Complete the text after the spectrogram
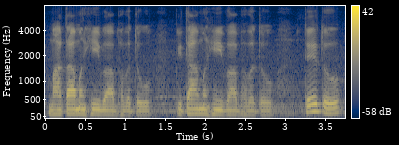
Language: Sanskrit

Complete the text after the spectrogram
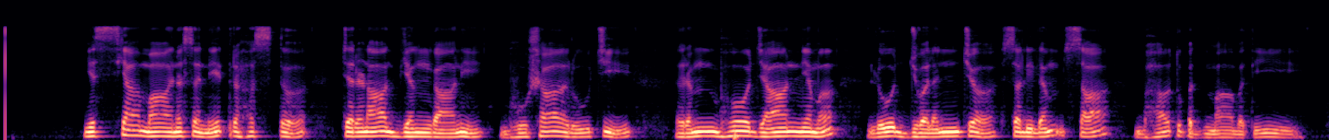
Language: Sanskrit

